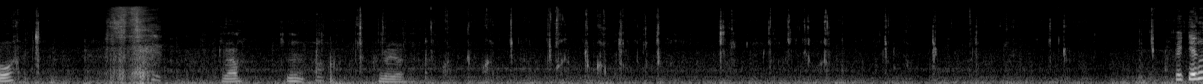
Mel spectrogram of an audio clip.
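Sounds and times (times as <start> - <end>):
chewing noodles with mouth clicks: 3.6 - 11.6.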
